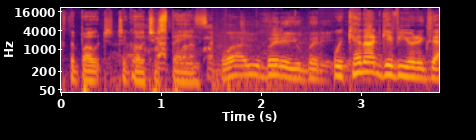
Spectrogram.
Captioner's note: through translator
